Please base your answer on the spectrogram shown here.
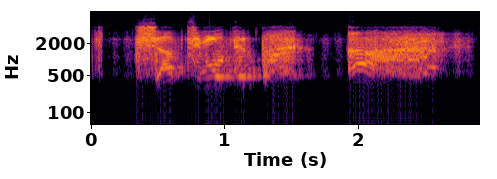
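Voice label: Korean bomb failure mood low; speech; War Thunder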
